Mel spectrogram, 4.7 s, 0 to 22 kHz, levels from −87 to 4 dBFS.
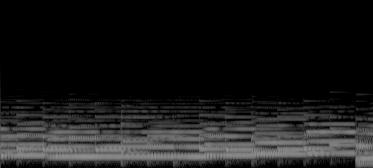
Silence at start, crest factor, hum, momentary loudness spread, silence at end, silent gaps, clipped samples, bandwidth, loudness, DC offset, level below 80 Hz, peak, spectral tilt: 0 s; 12 dB; none; 2 LU; 0 s; none; under 0.1%; 3 kHz; -40 LUFS; under 0.1%; -66 dBFS; -28 dBFS; -11 dB/octave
